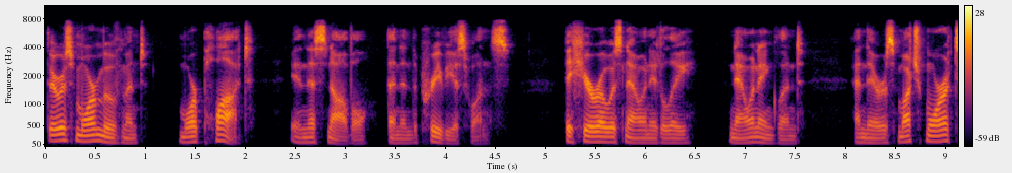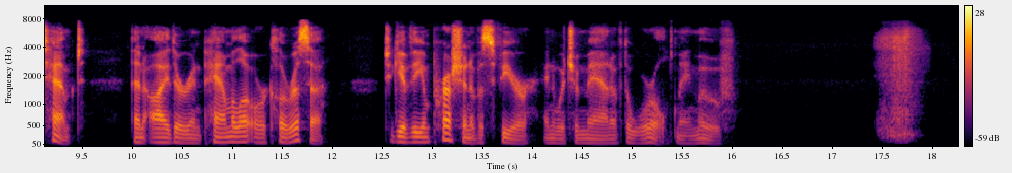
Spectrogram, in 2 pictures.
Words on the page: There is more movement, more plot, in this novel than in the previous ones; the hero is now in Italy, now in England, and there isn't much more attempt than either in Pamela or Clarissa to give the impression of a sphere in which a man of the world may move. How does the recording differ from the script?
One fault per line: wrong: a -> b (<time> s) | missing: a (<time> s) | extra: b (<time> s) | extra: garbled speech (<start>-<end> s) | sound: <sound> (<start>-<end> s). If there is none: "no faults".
wrong: isn't -> is (8.4 s)
sound: sniff (17.4-18.0 s)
